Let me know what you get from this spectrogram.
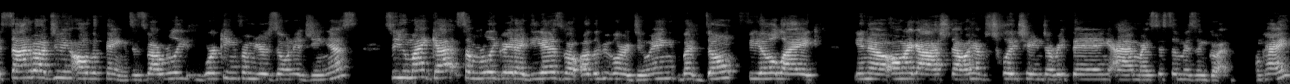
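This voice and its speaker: A raised, projected voice with a bright, sharp tone, ordinary pitch variation and a fairly quick pace. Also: woman, high pitch for a woman. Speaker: business coach. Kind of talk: live webinar coaching session. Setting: group call. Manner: fast; animated.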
